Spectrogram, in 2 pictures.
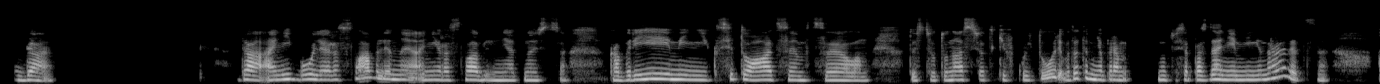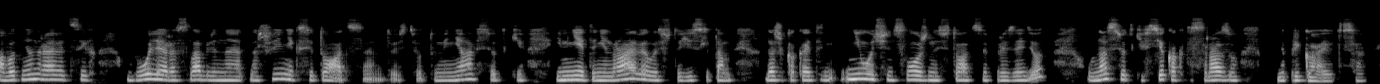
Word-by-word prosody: Да. 195 Hz, -2 st, 0 dB, 1.8 s
Да, 215 Hz, 0 st, +4 dB
они 225 Hz, +3 st, +3 dB
более 225 Hz, -1 st, +1 dB
расслаблены, 220 Hz, +1 st, 0 dB
они 210 Hz, 0 st, -1 dB
расслабленнее 200 Hz, -1 st, +1 dB
относятся 195 Hz, +1 st, -5 dB, 0.4 s
ко 195 Hz, -, +2 dB
времени, 225 Hz, 0 st, +4 dB
к 215 Hz, -, -12 dB
ситуациям 210 Hz, -3 st, +1 dB
в 190 Hz, -, -14 dB
целом. 190 Hz, -2 st, 0 dB, 0.4 s
То -, -, -4 dB
есть 185 Hz, -, -8 dB
вот 185 Hz, +1 st, -6 dB
у 195 Hz, -, 0 dB
нас 205 Hz, +1 st, +1 dB
всё-таки 205 Hz, 0 st, -7 dB
в 190 Hz, -, -15 dB
культуре 170 Hz, -6 st, -1 dB
вот 195 Hz, -, -2 dB
это 275 Hz, +1 st, 0 dB
мне 220 Hz, -3 st, +4 dB
прям, 205 Hz, 0 st, 0 dB, 0.3 s
ну 210 Hz, -1 st, -1 dB
то 200 Hz, -, -17 dB
есть 190 Hz, -, -12 dB
опоздания 210 Hz, +1 st, +2 dB
мне 205 Hz, 0 st, +2 dB
не 215 Hz, +1 st, +1 dB
нравятся, 300 Hz, +11 st, -1 dB, 0.5 s
а 195 Hz, -, +2 dB
вот 200 Hz, +1 st, +1 dB
мне 220 Hz, +1 st, +2 dB
нравится 220 Hz, -2 st, 0 dB
их 200 Hz, -, -9 dB, 0.3 s
более 215 Hz, +3 st, +4 dB
расслабленное 195 Hz, -1 st, +1 dB
отношение 210 Hz, +5 st, -2 dB
к -, -, -15 dB
ситуациям. 200 Hz, +3 st, -2 dB
То 220 Hz, -, -10 dB
есть 200 Hz, -2 st, -9 dB
вот -, -, -10 dB
у -, -, -3 dB
меня 195 Hz, +6 st, +1 dB
всё-таки -, -, -8 dB, 0.3 s
и 195 Hz, -, +2 dB
мне 205 Hz, +1 st, +6 dB
это 185 Hz, -2 st, -3 dB
не 185 Hz, 0 st, +3 dB
нравилось, 205 Hz, -1 st, +3 dB
что 180 Hz, -2 st, -8 dB
если 185 Hz, +1 st, -3 dB
там 180 Hz, +1 st, -2 dB, 0.3 s
даже 195 Hz, -1 st, +3 dB
какая-то 195 Hz, +1 st, -1 dB
н -, -, -4 dB
не 245 Hz, +1 st, +6 dB
очень 225 Hz, -5 st, +2 dB
сложная 195 Hz, -1 st, +2 dB
ситуация 195 Hz, 0 st, -2 dB
произойдет, 190 Hz, -, -1 dB, 0.4 s
у 185 Hz, -, -4 dB
нас 225 Hz, +6 st, +4 dB
всё-таки 215 Hz, -5 st, -4 dB
все 220 Hz, +4 st, +2 dB
как-то 200 Hz, -3 st, -2 dB
сразу 195 Hz, 0 st, +1 dB, 0.4 s
напрягаются. 170 Hz, -2 st, -3 dB
200 Hz, 155 wpm, -23 LUFS, 190-220 Hz, 1.8 s, мне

